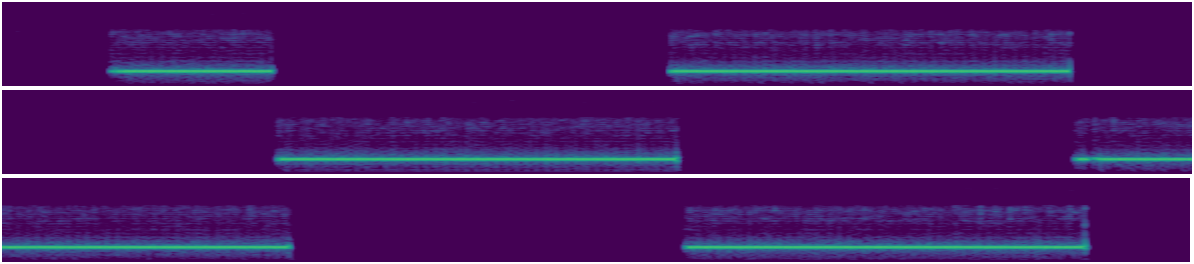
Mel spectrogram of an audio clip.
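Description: A steady telephone line tone pulses on and off five times in an even rhythm, each burst about two seconds long with matching gaps, clear and alone as a call connects.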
